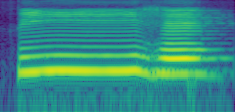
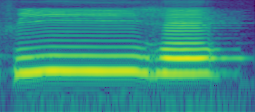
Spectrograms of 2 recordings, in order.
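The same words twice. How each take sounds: Both takes have the same delivery.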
